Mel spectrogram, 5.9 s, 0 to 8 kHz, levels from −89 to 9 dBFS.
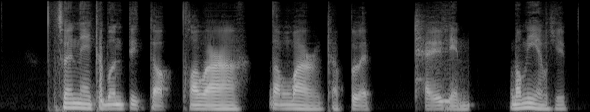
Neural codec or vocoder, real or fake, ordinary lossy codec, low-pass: codec, 16 kHz, 0.5 kbps, X-Codec, HuBERT features, trained on general audio; fake; none; none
